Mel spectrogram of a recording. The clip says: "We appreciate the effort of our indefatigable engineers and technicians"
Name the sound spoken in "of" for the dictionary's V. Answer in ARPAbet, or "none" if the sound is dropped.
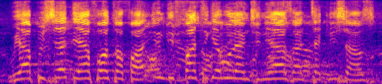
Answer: F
